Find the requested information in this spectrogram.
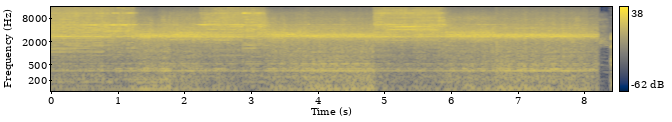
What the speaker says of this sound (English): it's easier for you to make the cuts necessary on this plywood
